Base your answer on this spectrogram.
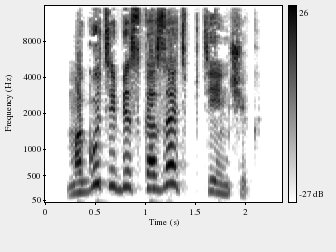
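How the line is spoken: Dry. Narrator (Russian): сказал он сухо

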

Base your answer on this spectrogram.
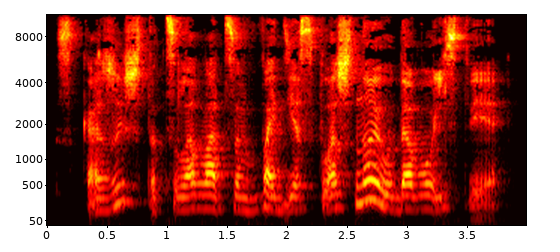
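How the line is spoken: Purring. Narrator (Russian): Промурлыкал он

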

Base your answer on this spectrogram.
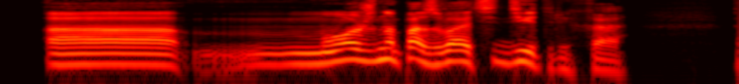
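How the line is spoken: Confused mumble. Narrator (Russian): растерянно промямлил Алекс, потому что больше никого по имени не помнил, даже маму Дитриха

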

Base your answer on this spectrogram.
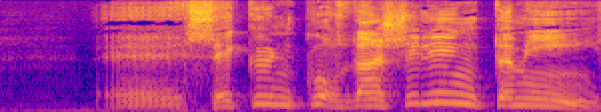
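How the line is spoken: Grumpy shout, coachman. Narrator (French): s'écria le cocher avec mauvaise humeur

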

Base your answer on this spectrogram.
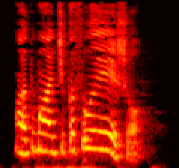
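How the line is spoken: Grumbling mutter. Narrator (Russian): пробурчала взлохмаченная голова

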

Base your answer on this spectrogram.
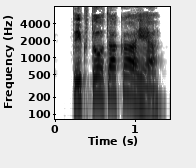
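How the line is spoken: Shouting soldier. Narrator (Russian): кричал военный

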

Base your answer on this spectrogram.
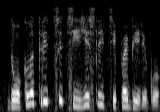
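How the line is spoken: Plain. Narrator (Russian): ответил инженер

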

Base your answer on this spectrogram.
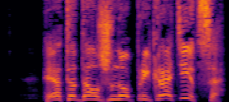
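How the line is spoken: Desperate shout. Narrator (Russian): с отчаянием в голосе крикнул он

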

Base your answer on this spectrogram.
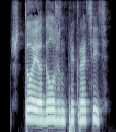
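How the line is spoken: Growling. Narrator (Russian): рычал он на меня

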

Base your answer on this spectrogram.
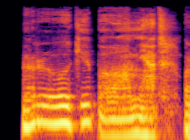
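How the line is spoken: Whispered. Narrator (Russian): прошептал Косой

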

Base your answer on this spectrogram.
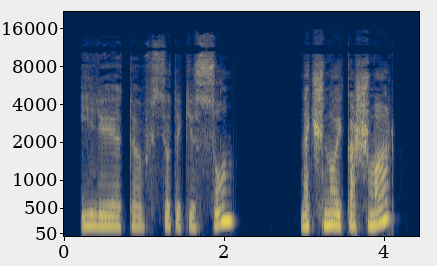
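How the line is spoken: Whisper again. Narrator (Russian): Снова шепот

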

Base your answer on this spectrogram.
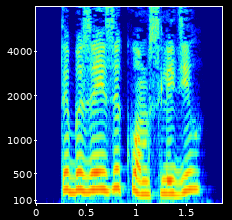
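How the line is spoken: Calm. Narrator (Russian): Говорит спокойно

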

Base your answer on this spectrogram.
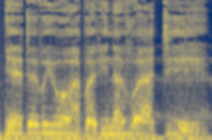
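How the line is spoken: Drawling hoarse ghostly hiss. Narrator (Russian): прошипел тягучим хриплым голосом призрак

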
